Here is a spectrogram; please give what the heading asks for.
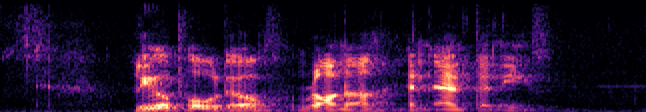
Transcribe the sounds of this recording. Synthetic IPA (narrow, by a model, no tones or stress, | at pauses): liopʰoldoɹɔnəɛ̃næ̃nt̪əni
